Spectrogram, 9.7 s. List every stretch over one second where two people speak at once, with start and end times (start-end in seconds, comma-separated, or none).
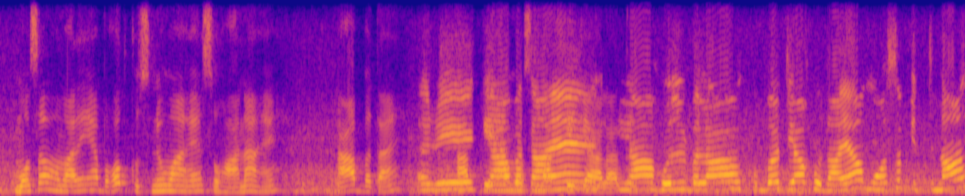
none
